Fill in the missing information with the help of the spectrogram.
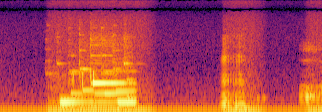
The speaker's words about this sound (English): What? The phone. Oh. The phone was ringing.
